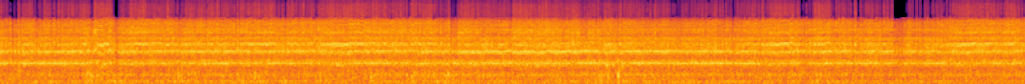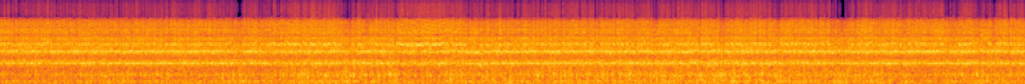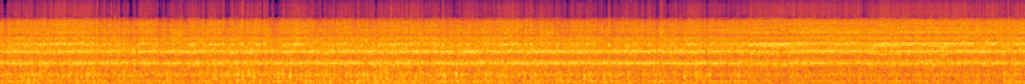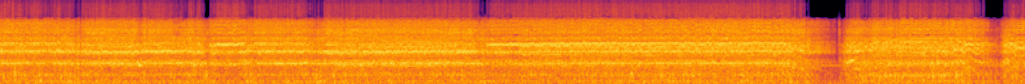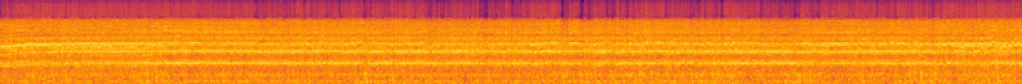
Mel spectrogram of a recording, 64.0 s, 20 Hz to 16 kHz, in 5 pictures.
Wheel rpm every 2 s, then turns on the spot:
240, 230, 230, 220, 230, 230, 230, 230, 230, 230, 240, 230, 240, 230, 230, 230, 230, 230, 230, 220, 220, 220, 210, 210, 130, 150, 220, 230, 230, 230, 230, 220.
none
